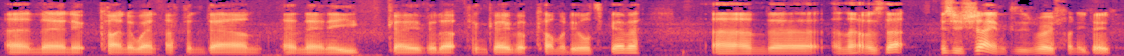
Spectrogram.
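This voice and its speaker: Deep-voiced man in laid-back chat. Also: flat delivery, a little fast, warm tone, no room sound, poor audio. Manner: rambling, laughs often, many fillers. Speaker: comedy club promoter and compere, guest. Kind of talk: casual radio chat. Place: radio studio.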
